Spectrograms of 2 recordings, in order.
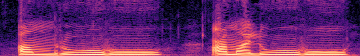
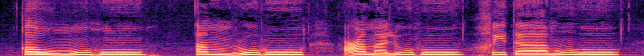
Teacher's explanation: جو حرکت ہے وہ نہیں کھینچی جائے گی، لیکن جو واو مدہ ہے اسے کھینچا جائے گا۔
